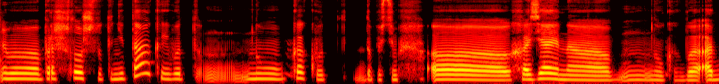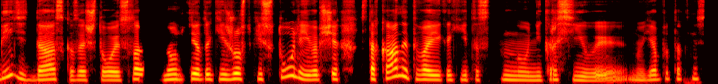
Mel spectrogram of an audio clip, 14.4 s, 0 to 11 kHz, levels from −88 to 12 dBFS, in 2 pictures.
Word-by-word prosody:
э, 215 -1 +2
прошло 220 +2 +1
что-то 200 -2 -4
не 215 +1 -4
так, 365 - -2
и 210 - -4
вот, 210 0 -4 0.2
м, - - -12
ну, 210 -1 -3
как 235 -5 -3
вот, 180 - -8 0.3
допустим, 180 0 -7 0.3
а, 185 -3 +6
хозяина, 185 -5 +4
м, 175 0 -8
ну, 170 -1 -6
как 155 -1 -17
бы 165 +1 +1
обидеть, 195 - 0
да? 185 +3 +2
Сказать, 170 -3 -2
что: 165 -1 -1
"Ой, 165 0 +1
сла 205 +5 +1 0.2
ну, 190 +2 0
у - - -9
тебя 205 0 +2
такие 195 0 -3
жёсткие 210 -1 0
стулья 280 - 0
и 180 - 0
вообще 185 +2 +1 0.2
стаканы 260 +9 +2
твои 185 -2 +2
какие-то 180 -1 -9
ст - - -2
ну, 170 -2 -4
некрасивые". 160 - -3
Ну, 85 - -10
я 135 - -4
бы 220 +3 -14
так 205 +2 -13
не 215 - -8
с - - -9
190 Hz, 185 wpm, -23 LUFS, 175-210 Hz, 0.3 s, а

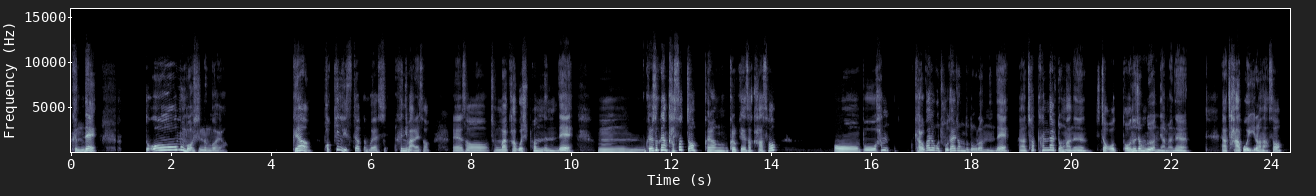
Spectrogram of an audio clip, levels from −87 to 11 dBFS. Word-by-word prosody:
근데 135 +10 +3 1.0
너무 285 +4 +4
멋있는 130 - -1
거예요. 95 -2 -9 1.3
그냥 225 +6 +4 0.3
버킷 330 -2 -5
리스트였던 215 - -5
거예요, 110 +1 -5
시 125 - -16 0.2
흔히 200 -3 -2
말해서. 95 - -5 0.4
그래서 120 -1 -3
정말 135 +2 -1
가고 120 +6 -1
싶었는데 125 - 0 0.5
음 140 -1 -5
그래서 220 +9 +5
그냥 270 -1 +5
갔었죠. 245 - +2
그냥 180 -2 -1
그렇게 175 +2 0
해서 180 0 -2
가서 200 - 0 1.1
어 155 0 +6
뭐 140 0 +2
한 255 - -4 0.5
결과적으로 230 - +1
2 135 -6 -3
달 220 +2 +1
정도 200 -6 -6
놀았는데 115 - -2 0.2
그냥 115 0 -3
첫 245 - -5
1 250 0 0
달 260 -1 +3
동안은 115 - -2
진짜 - - -2
어 105 +2 +2 0.2
어느 125 - +4
정도였냐면은 115 - +1 0.7
그냥 105 0 -2
자고 150 -2 +3
일어나서 130 - -1
145 Hz, 240 characters per minute, -22 LUFS, -, 1.3 s, 어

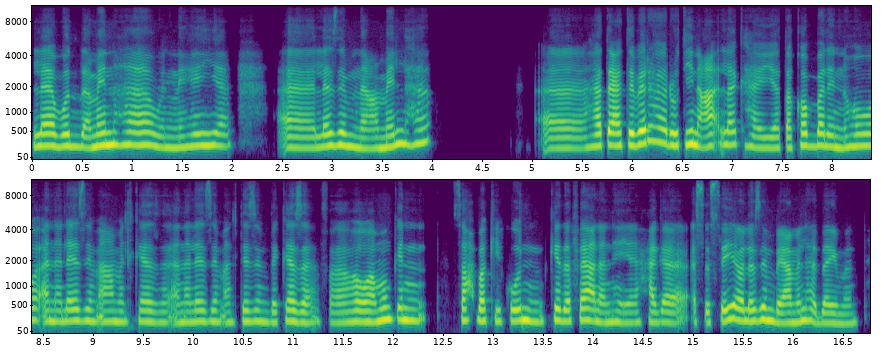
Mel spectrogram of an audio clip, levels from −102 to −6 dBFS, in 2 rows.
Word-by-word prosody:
لابد 215 -1 +2
منها 235 +3 +3
وإن 195 -3 -2
هي 220 +2 0 0.5
آآ، 190 -1 -3
لازم 225 +3 +2
نعملها 215 - 0 1.1
آآ، 185 0 -5
هتعتبرها 235 +6 +5
روتين، 240 +1 +4
عقلك 240 +1 -1
هيتقبل 200 +3 -1
إن 195 -2 -1
هو 220 +2 +1
أنا 195 -2 -3
لازم 205 0 -1
أعمل 195 0 -3
كذا، 185 -3 -5
أنا 185 +1 -4
لازم 195 0 -3
ألتزم 190 +1 -4
بكذا، 185 +1 -2
فهو 185 +1 0
ممكن 220 0 +2 0.3
صاحبك 210 -1 -1
يكون 200 0 +1
كده 200 0 0
فعلًا، 200 -3 0
هي 175 -1 -5
حاجة 185 -1 -4
أساسية 200 +4 0
ولازم 205 +2 +3
بيعملها 180 +2 0
دايمًا. 170 -1 -4
200 Hz, 120 wpm, -20 LUFS, 185-225 Hz, 1.1 s, هتعتبرها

